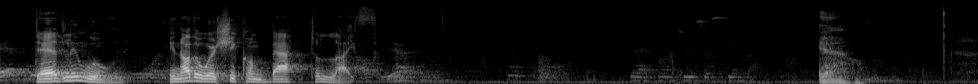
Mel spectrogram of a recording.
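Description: An elderly man preaches with animation through a microphone in an echoing hall.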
